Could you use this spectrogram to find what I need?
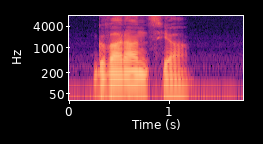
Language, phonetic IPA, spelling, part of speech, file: Polish, [ɡvaˈrãnt͡sʲja], gwarancja, noun, Pl-gwarancja.ogg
